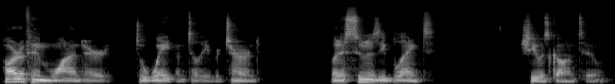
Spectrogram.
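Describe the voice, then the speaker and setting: A man reading his own novel as a dramatic audiobook, in a grave, deliberate storytelling manner. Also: low voice.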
